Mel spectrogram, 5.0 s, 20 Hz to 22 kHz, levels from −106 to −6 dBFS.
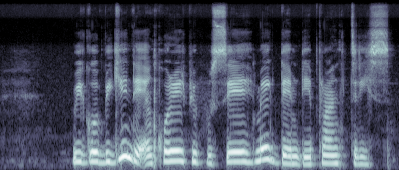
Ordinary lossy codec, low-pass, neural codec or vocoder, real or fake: none; 19.8 kHz; none; real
